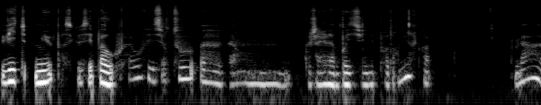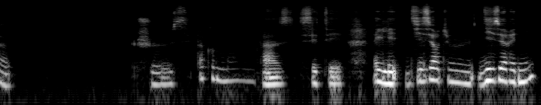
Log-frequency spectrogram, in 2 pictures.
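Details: Woman, a student and mother, with stuttering and speech blocks that she says worsen with background noise; she calls it a lasting brain dysfunction and is considering a speech therapist assessment.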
